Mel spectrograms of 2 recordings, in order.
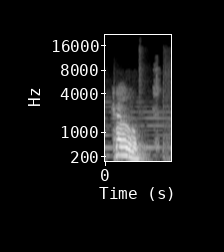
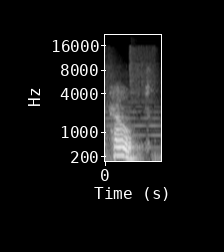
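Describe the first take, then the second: No difference in how they are said.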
